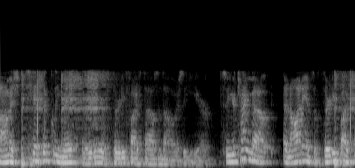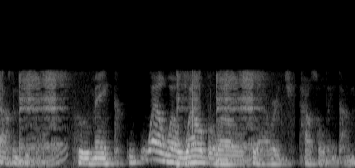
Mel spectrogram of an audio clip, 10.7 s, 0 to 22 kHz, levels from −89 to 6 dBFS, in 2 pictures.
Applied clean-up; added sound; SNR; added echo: none; Fart; 8 dB; reverberation time 0.5 s.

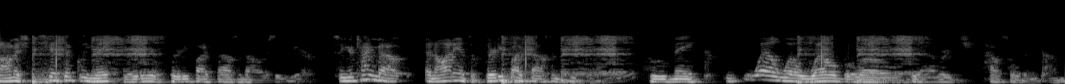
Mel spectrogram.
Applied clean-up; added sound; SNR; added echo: classical method WPE with log-MMSE.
